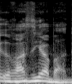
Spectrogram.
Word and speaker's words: गाज़ियाबाद: गाज़ियाबाद, ये दरअसल ये वर्ड मैंने इसलिए लिया कि इस शहर के नाम का उच्चारण भी लोग बहुत ही गलत करते हैं, तो वो ये गाज़ियाबाद है।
